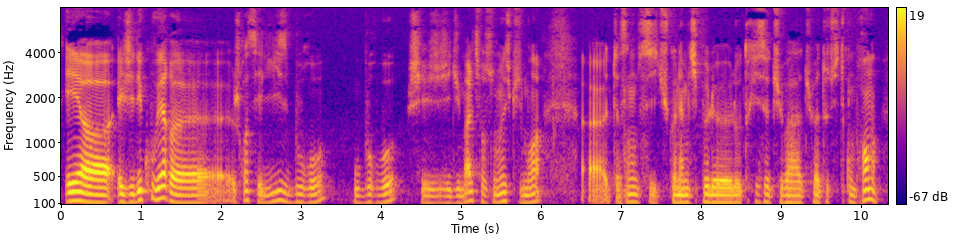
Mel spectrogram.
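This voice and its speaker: A man's voice: on the low side, steady tone, normal speed, gravelly, mellow. A young man hosting a casual solo podcast, rambling with many fillers and restarts while talking straight to the listener. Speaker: podcast host.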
